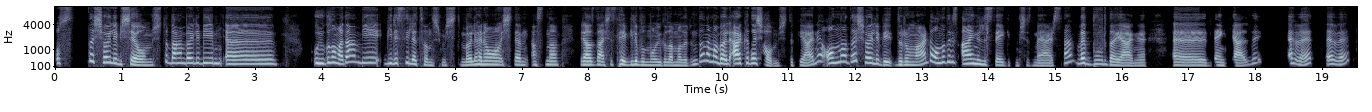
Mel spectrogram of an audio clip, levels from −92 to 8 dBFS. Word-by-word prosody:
o 255 Hz, -, -2 dB
sırada 375 Hz, -, -5 dB
şöyle 295 Hz, -5 st, +2 dB
bir 200 Hz, -, -3 dB
şey 190 Hz, -1 st, +4 dB
olmuştu. 160 Hz, -, -2 dB
Ben, 270 Hz, -1 st, +3 dB
böyle, 270 Hz, 0 st, +2 dB
bir, 260 Hz, -5 st, +1 dB
ııı, 225 Hz, +1 st, +1 dB, 0.5 s
uygulamadan 290 Hz, +3 st, +3 dB
bi 285 Hz, 0 st, -2 dB
birisiyle 255 Hz, -1 st, 0 dB
tanışmıştım. 155 Hz, -3 st, -8 dB
Böyle, 175 Hz, +3 st, +2 dB
hani, 195 Hz, -1 st, +2 dB
o 190 Hz, -1 st, +1 dB
işte 180 Hz, +1 st, -3 dB
aslında 185 Hz, +1 st, -4 dB, 0.3 s
biraz 185 Hz, -1 st, +3 dB
daha 185 Hz, -2 st, +3 dB
işte 170 Hz, +3 st, -8 dB
sevgili 185 Hz, -1 st, +1 dB
bulma 165 Hz, -1 st, -3 dB
uygulamalarından 155 Hz, -, -3 dB
ama 335 Hz, -6 st, +1 dB
böyle 240 Hz, -3 st, +6 dB
arkadaş 255 Hz, -1 st, +5 dB
olmuştuk 140 Hz, +1 st, -7 dB
yani. 155 Hz, -, -2 dB
Onunla 300 Hz, +5 st, +2 dB
da 370 Hz, +4 st, -1 dB
şöyle 275 Hz, -, +1 dB
bir 165 Hz, -1 st, -1 dB
durum 175 Hz, -2 st, -1 dB
vardı; 245 Hz, -, 0 dB
onunla 300 Hz, 0 st, +3 dB
da 335 Hz, -, 0 dB
biz 315 Hz, -, -3 dB
aynı 235 Hz, 0 st, +5 dB
liseye 170 Hz, -4 st, -3 dB
gitmişiz 145 Hz, 0 st, -16 dB
meğersem 140 Hz, -, -5 dB
ve 240 Hz, -5 st, +2 dB
burada, 200 Hz, -5 st, -2 dB
yani, 145 Hz, -1 st, -2 dB, 0.4 s
eee, 150 Hz, -2 st, -1 dB
denk 155 Hz, -2 st, -3 dB
geldi. 150 Hz, -, -3 dB, 0.4 s
Evet, 235 Hz, 0 st, -2 dB, 0.2 s
evet. 210 Hz, -1 st, -2 dB
200 Hz, 155 wpm, -21 LUFS, 160-260 Hz, 0.5 s, böyle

